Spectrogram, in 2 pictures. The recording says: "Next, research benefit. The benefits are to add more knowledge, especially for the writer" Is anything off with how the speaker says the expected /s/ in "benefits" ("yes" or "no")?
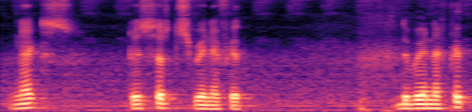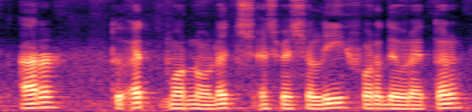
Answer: yes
